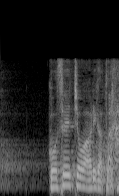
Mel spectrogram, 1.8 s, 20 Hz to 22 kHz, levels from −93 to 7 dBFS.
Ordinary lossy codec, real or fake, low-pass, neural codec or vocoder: none; real; 7.2 kHz; none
